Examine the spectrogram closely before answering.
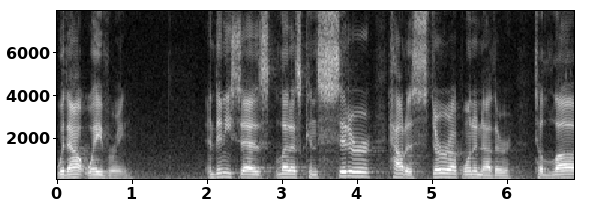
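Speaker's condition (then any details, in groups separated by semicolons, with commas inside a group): No condition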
